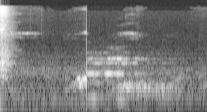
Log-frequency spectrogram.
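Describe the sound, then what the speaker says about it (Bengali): A few soft, low coos come from Royal Teddy pigeons kept in a loft, quiet and close, with a sharp tap partway through and no speech. "মাশাআল্লাহ কবুতর, অনেক সুন্দর মানের কবুতর"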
